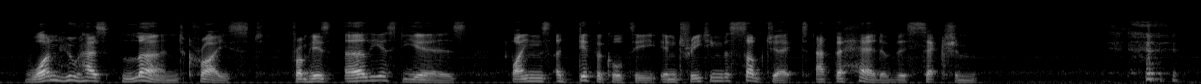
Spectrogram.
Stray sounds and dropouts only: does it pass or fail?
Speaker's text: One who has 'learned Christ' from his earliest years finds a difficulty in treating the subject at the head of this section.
fail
